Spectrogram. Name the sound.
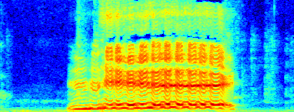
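goat bleating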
